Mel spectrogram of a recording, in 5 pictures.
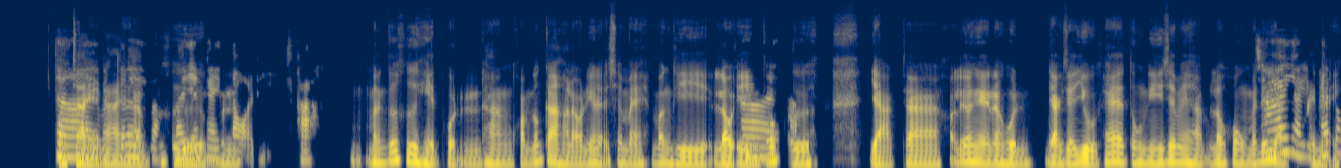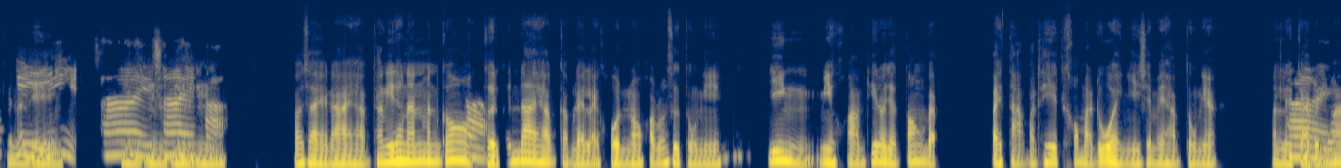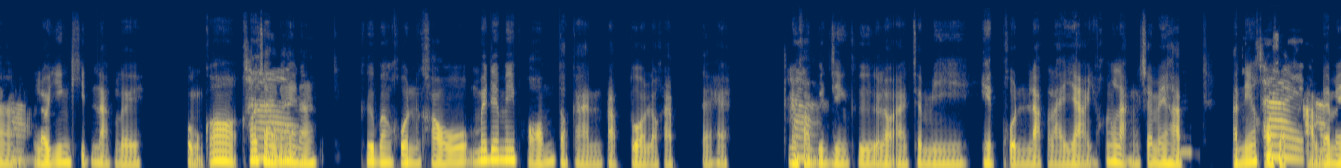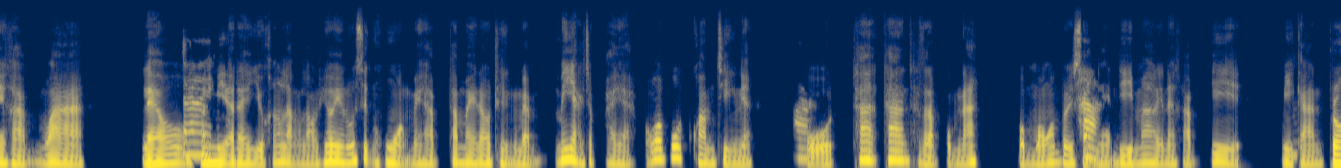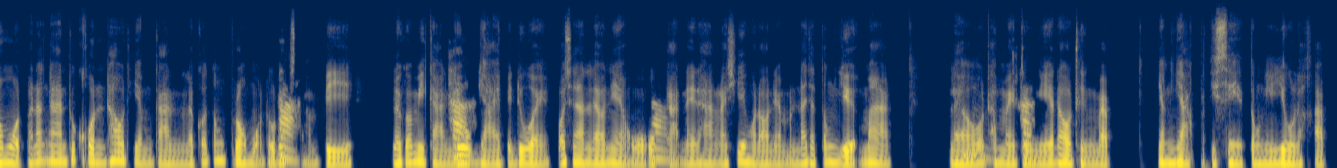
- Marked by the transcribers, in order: other background noise; chuckle; tapping
- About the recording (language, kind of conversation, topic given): Thai, advice, ทำไมฉันถึงประสบความสำเร็จในหน้าที่การงานแต่ยังรู้สึกว่างเปล่า?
